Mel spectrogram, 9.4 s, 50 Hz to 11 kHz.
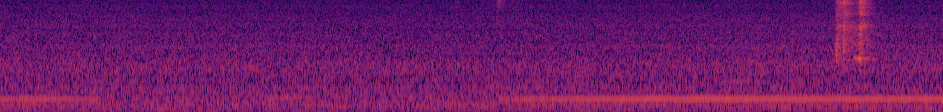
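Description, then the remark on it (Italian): A phone scanner app's edge-detection signal from an iPhone held about 20-30 cm above an open book page, sounding when the camera has found all four edges: a faint, steady electronic tone over constant background hiss, followed near the end by a brief, sharp, high-pitched click. No one speaks. “Quando sentite questo rumore vuol dire che la fotocamera ha visualizzato tutti e quattro i bordi della”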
